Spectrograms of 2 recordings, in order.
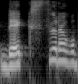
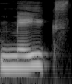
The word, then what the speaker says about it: makes: makes the trade 이거 발음하실 때 max라고 발음하시는 분들 진짜 많아요. max가 아니라 makes the 그래서 이라는 소리가 한 20-30% 정도 살짝 느껴질 수 있도록 해주시는 게 중요한 포인트입니다.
